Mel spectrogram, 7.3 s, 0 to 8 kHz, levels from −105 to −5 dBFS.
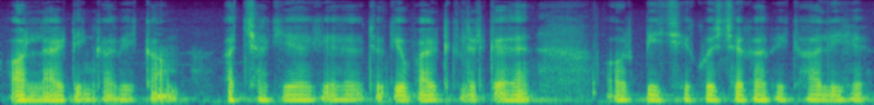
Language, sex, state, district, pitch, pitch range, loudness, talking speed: Hindi, male, Bihar, Patna, 100 Hz, 95-105 Hz, -22 LUFS, 180 wpm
